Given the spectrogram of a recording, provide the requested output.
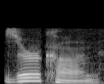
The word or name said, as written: zircon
